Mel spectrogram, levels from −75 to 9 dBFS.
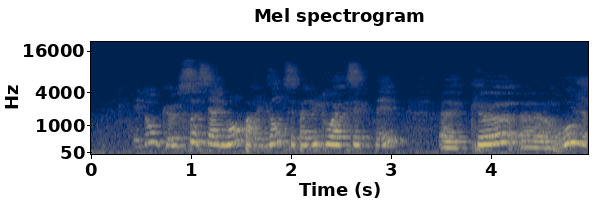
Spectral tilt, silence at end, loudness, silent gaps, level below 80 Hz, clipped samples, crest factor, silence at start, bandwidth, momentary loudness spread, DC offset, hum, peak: -7.5 dB/octave; 0 s; -23 LUFS; none; -52 dBFS; under 0.1%; 16 dB; 0.4 s; 10.5 kHz; 12 LU; under 0.1%; none; -8 dBFS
